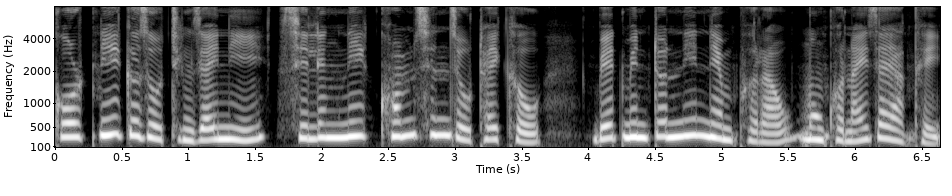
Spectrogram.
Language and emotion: Bodo, neutral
